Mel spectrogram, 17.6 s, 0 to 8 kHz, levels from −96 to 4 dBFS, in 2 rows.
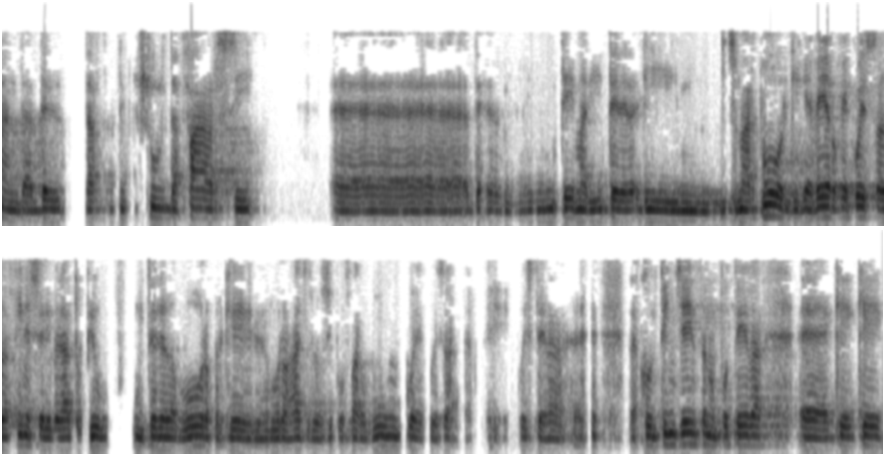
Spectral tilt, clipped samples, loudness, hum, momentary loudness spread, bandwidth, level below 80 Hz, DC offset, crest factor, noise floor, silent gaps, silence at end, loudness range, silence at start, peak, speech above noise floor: -9.5 dB/octave; under 0.1%; -16 LUFS; none; 11 LU; 5.4 kHz; -52 dBFS; under 0.1%; 16 dB; -70 dBFS; 0.71-0.80 s; 0 s; 7 LU; 0 s; 0 dBFS; 54 dB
